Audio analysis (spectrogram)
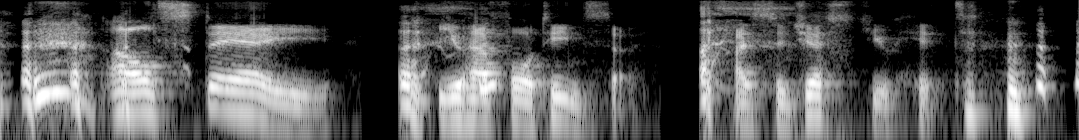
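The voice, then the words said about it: Austin Powers impression. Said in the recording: “Austin, Austin Powers ... quite a good impersonation.”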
